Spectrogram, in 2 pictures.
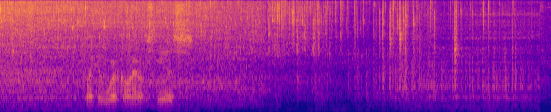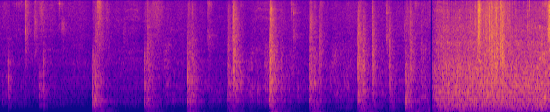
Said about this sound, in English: There's a sink down here. We'll open it and let the water come down here,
